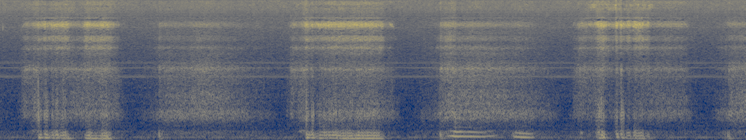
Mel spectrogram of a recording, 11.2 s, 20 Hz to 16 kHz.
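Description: Rhythmic snoring at about 15 breaths a minute, with a low fluttering rumble on each breath and a steady background hum.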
